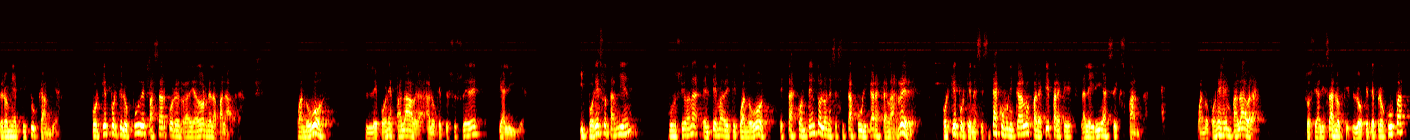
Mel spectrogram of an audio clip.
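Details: Adult man speaking Spanish; ordinary speech.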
